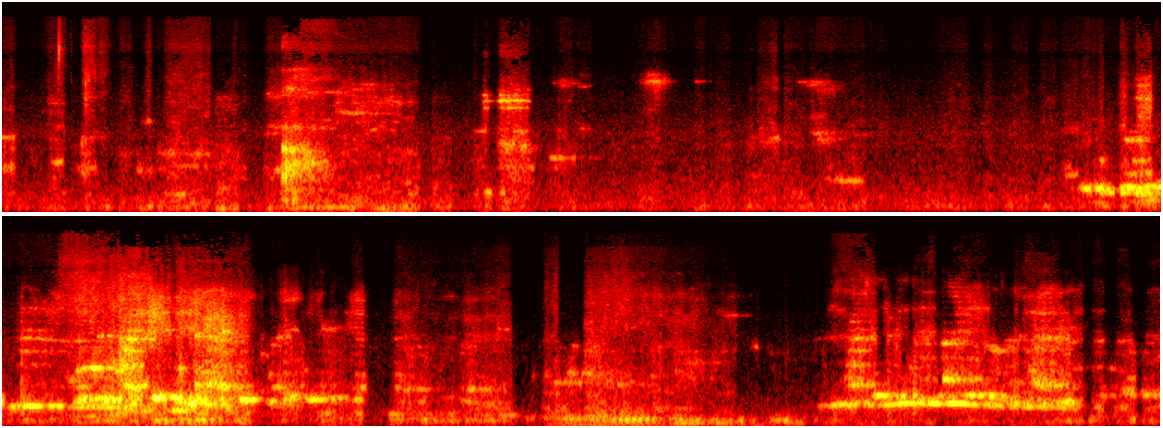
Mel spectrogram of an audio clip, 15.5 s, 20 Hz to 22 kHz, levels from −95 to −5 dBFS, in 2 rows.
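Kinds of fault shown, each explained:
call bitrate drop: from 8.41 s to the end, the encoder rate falls from 32 to 16 kbps, so the speech is coded more coarsely and sounds rougher.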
